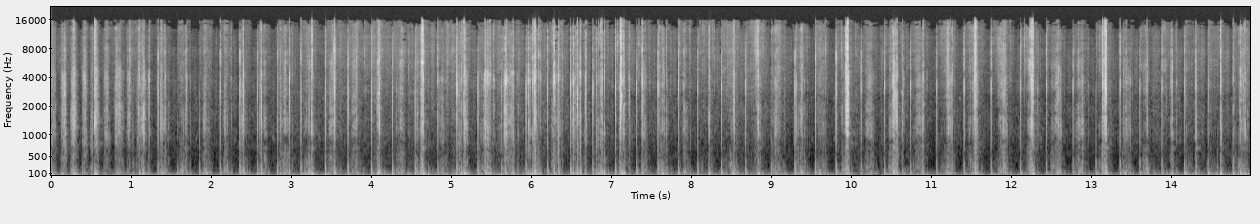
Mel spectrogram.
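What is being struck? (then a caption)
Coated cardboard puzzle pieces scraped with a metal scraper. A metal scraper scratches the black scratch-off coating off flat cardboard jigsaw puzzle pieces, revealing green underneath. The result is a dense, continuous run of short, dry scratching strokes, too close together to count, with a low rumbling body and faint bright edges on each stroke.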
